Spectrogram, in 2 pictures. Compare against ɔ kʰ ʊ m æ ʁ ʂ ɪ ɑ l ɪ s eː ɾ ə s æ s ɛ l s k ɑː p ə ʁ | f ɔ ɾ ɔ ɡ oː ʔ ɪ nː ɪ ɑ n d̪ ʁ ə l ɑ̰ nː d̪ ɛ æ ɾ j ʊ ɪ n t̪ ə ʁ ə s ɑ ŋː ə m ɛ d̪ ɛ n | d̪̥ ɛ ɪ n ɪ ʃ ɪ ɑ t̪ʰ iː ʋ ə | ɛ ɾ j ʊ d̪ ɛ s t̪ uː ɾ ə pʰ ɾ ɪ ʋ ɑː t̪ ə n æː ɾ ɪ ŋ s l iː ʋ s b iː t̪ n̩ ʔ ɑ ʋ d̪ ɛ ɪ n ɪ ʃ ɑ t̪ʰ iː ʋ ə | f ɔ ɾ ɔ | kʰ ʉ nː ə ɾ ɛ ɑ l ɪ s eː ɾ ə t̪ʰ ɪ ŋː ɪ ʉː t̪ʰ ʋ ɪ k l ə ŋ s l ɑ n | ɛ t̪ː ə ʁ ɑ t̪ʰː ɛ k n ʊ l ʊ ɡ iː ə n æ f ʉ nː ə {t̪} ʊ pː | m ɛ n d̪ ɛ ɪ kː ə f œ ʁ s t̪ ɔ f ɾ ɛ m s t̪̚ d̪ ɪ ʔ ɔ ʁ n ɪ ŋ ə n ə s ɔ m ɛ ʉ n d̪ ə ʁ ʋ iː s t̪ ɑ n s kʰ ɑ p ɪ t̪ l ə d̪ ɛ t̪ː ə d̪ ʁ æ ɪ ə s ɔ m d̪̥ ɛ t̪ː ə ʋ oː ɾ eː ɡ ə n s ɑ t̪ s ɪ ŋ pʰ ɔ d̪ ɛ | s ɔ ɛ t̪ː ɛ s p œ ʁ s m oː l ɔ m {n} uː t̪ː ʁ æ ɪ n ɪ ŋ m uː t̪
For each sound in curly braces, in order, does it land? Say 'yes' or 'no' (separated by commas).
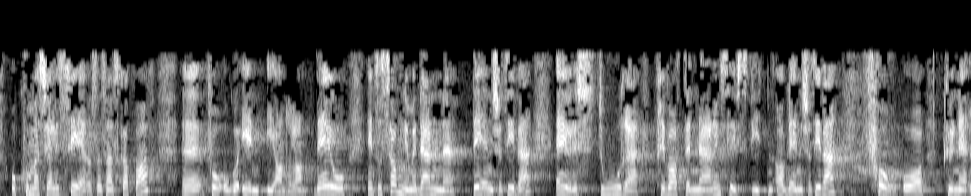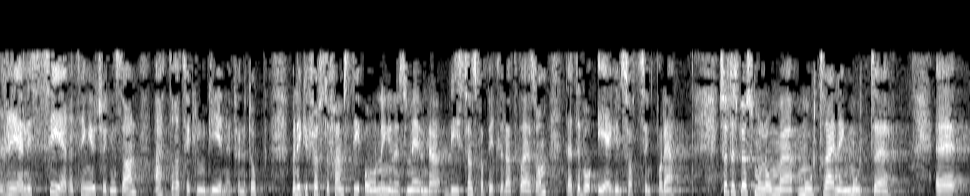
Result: yes, no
